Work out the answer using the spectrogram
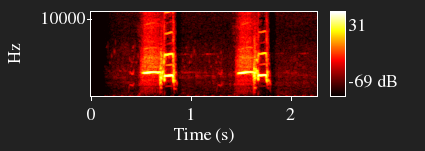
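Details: Grey francolin, known locally as teetar, giving two loud, harsh squawking notes about a second apart, each a short high whistle breaking into a grating burst, with quiet ticking between.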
